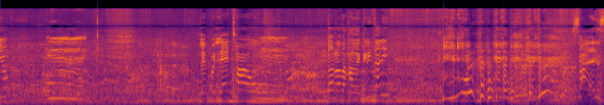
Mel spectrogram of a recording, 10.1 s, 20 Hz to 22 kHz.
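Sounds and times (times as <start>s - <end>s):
steady low hum: 0.5s - 9.5s.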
